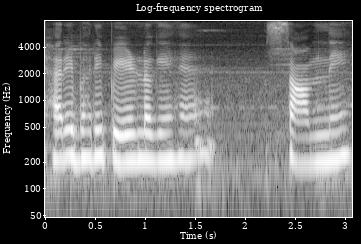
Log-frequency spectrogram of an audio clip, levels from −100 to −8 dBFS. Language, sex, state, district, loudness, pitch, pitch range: Hindi, female, Haryana, Jhajjar, -14 LUFS, 215 Hz, 210-230 Hz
